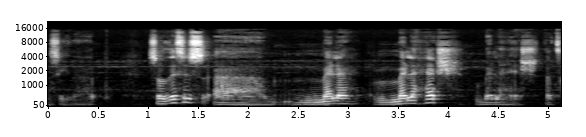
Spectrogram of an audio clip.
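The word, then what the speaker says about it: Melechesh: So this is Melehesh, that's how it's pronounced. Melehesh, Sphinx, which was priced for the CD 12.5 euros.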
